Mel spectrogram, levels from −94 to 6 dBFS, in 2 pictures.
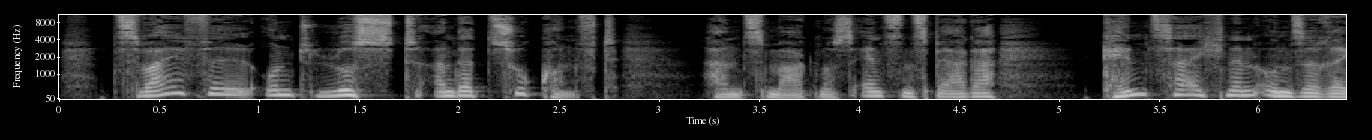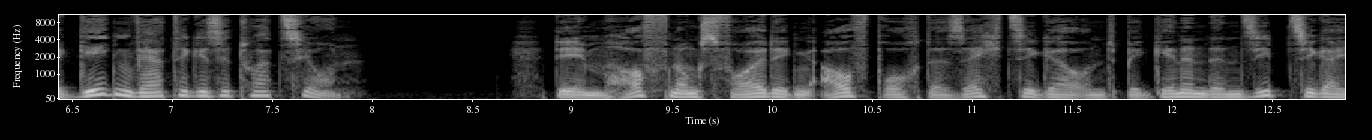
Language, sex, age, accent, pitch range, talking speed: German, male, 40-59, German, 115-165 Hz, 100 wpm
